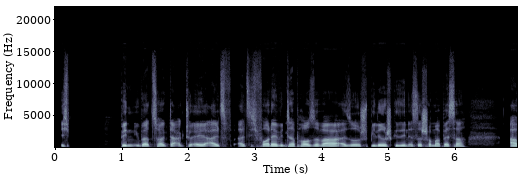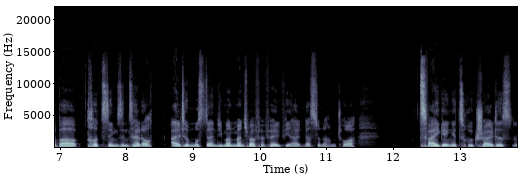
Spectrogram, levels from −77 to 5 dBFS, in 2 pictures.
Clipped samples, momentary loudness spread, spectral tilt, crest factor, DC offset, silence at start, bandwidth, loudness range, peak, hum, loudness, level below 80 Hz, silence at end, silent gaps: under 0.1%; 10 LU; -5 dB/octave; 18 dB; under 0.1%; 0.1 s; 15 kHz; 4 LU; -2 dBFS; none; -20 LUFS; -54 dBFS; 0 s; 0.37-0.54 s, 6.74-6.80 s, 11.88-11.93 s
